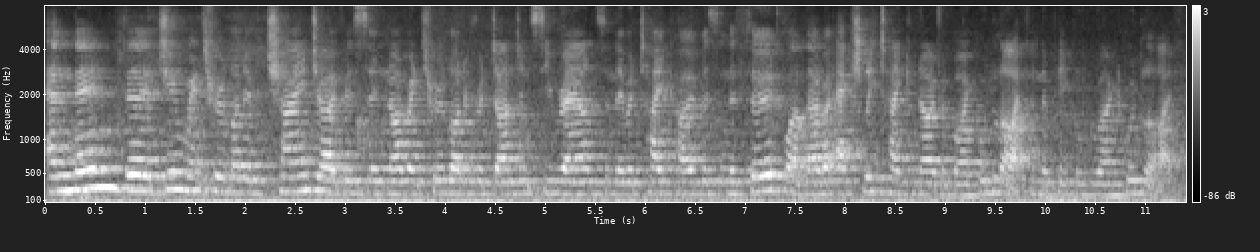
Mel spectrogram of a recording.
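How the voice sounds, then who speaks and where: The speech moves at a moderate pace with hardly any pauses, with audible room echo and noticeable background noise. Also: woman. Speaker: fitness trainer giving a talk. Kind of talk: presentation talk. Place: meeting room. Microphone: camera far.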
